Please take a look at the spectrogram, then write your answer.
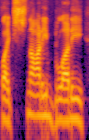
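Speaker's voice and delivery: ordinary talk, nothing marked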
